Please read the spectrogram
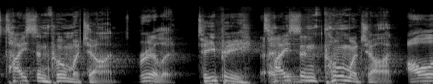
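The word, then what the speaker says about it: Phommachanh: i've looked it up so it's t-a-i-s-u-n that's pronounced tyson and p-h-o-m-m-a-c-h-a-n-h oh it's tyson pumachon really tp tyson pumacho all of that just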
